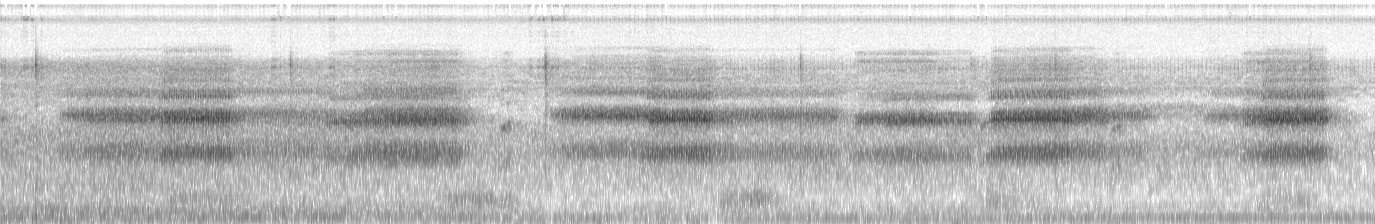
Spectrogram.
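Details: Frogs calling after dark in near-continuous overlapping bouts: rich buzzy tones rise and fall in loudness every couple of seconds, with occasional sharp clicks and a faint low hum.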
